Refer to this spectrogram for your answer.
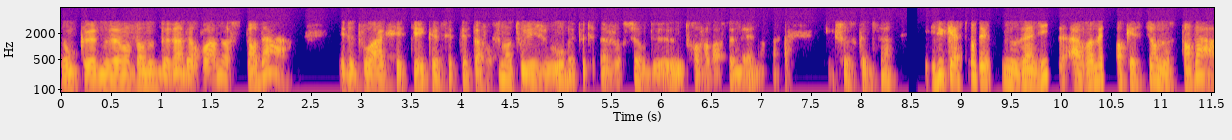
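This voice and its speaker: His pitch swinging very widely, a man at medium pitch talks at a fairly quick pace. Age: 60s. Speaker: nonviolent communication trainer. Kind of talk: interview.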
